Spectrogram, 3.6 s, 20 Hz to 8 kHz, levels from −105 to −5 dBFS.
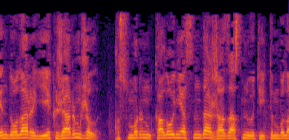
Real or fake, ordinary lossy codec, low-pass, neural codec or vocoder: real; MP3, 32 kbps; 7.2 kHz; none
